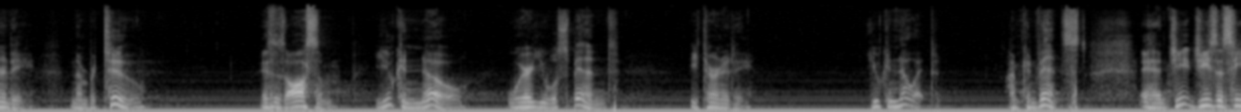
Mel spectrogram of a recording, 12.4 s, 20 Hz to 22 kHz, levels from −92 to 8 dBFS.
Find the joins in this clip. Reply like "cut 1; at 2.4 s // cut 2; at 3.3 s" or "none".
none

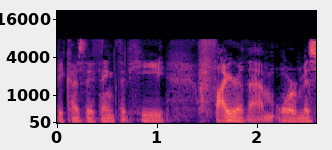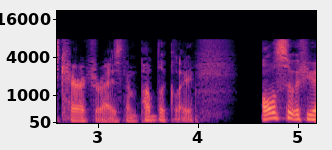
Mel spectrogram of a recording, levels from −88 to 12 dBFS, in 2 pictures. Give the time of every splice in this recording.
cut 1; at 1.4 s

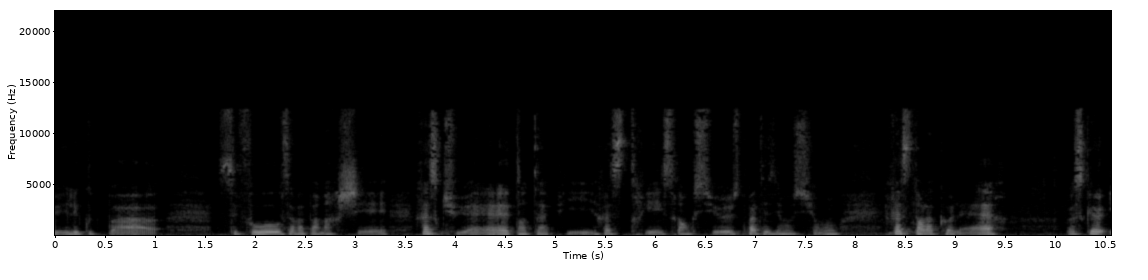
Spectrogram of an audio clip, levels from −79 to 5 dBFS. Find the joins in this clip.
cut 1; at 2.3 s // cut 2; at 3.9 s // cut 3; at 4.6 s // cut 4; at 6.2 s // cut 5; at 6.9 s

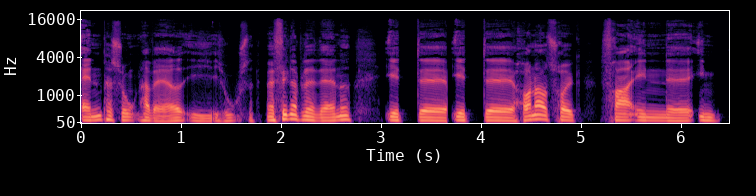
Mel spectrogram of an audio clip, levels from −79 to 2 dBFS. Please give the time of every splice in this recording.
cut 1; at 1.3 s // cut 2; at 1.8 s // cut 3; at 3.7 s

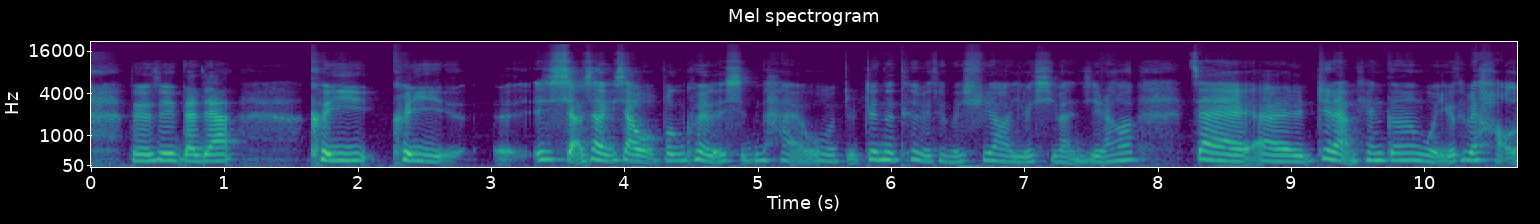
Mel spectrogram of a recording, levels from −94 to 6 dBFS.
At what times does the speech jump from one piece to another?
cut 1; at 1.6 s

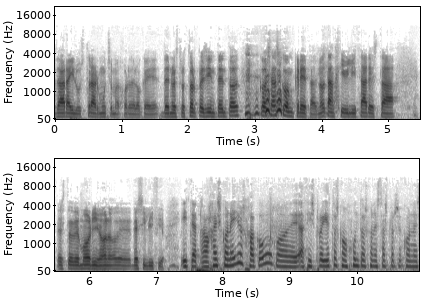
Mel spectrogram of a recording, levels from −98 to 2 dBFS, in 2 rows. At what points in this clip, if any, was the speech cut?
none

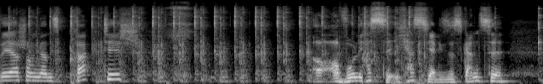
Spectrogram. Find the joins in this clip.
cut 1; at 3.6 s

